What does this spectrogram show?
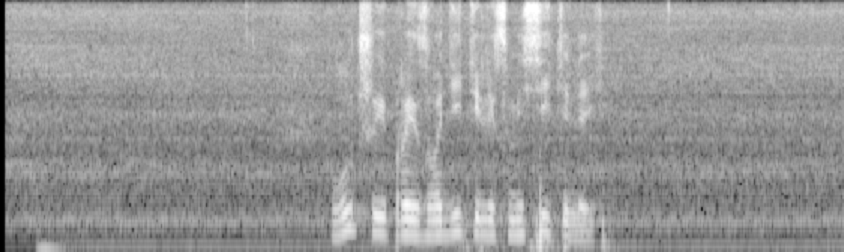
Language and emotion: Russian, neutral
